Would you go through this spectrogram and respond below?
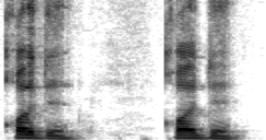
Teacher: Here we have qaf with a fatha. It is heavy on the second scale. The dal is a qalqala letter because it has a sukoon.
